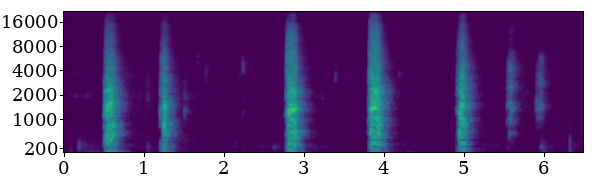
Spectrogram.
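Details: Dog with kennel cough: about seven harsh, honking coughs in irregular bursts.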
